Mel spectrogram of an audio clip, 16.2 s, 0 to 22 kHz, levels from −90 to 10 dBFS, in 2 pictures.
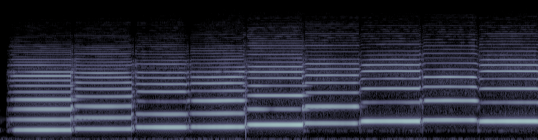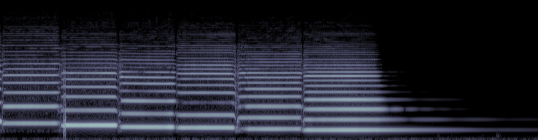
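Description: At 3.69 s the sound briefly turns grainy, a tiny smear of noise where the detail should be. At 9.03 to 9.06 s the same blur returns for about 30 ms. Both are lost LE Audio frames: Bluetooth LE Audio packets failed to arrive, one 10 ms frame first, then three in a row. The LC3 decoder filled each gap by repeating the last good spectrum with randomised phase signs, so the patched frames sound noisy rather than like the original signal.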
